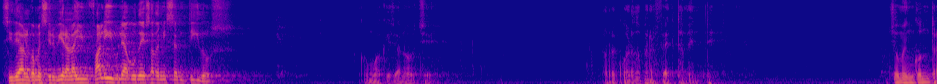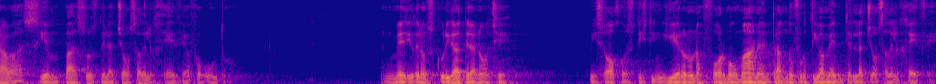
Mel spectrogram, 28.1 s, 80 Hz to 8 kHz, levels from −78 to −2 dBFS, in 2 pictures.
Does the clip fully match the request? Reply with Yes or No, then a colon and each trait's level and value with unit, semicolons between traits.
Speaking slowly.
Yes: slow, 105 wpm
